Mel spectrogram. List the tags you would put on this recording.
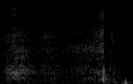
Sound effects > Other
Chief
Slice
Cooking
Vegetable
Kitchen
Chef
Cut
Indoor
Cook
Knife
Home

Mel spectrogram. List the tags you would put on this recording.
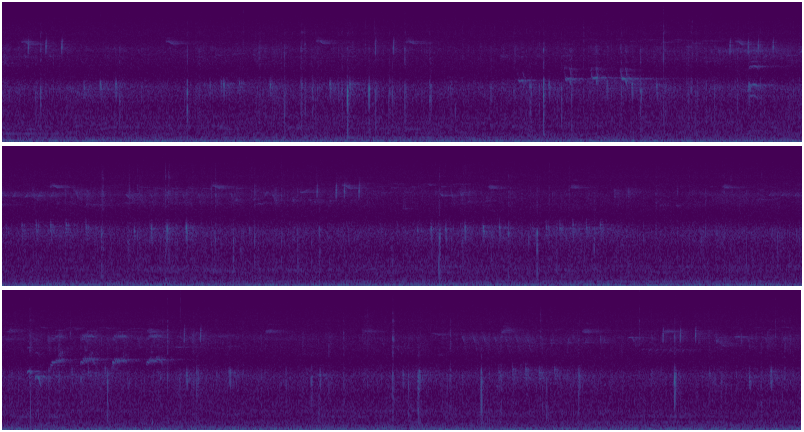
Soundscapes > Nature
alice-holt-forest
natural-soundscape
weather-data

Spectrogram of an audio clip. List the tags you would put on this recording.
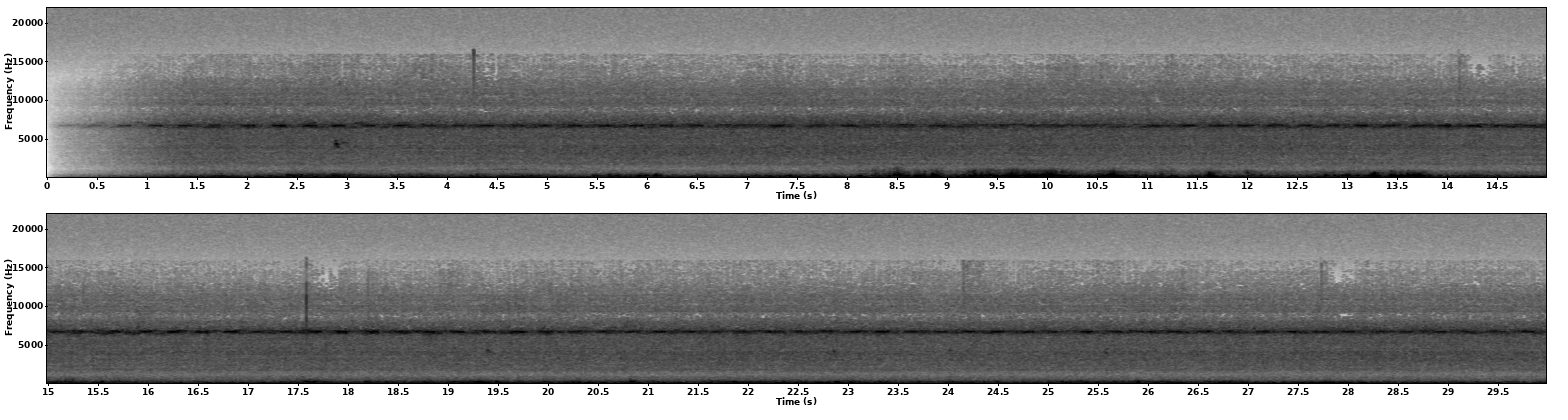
Soundscapes > Nature
cicadas
crickets
dusk
Phone-recording
thunderstorm

